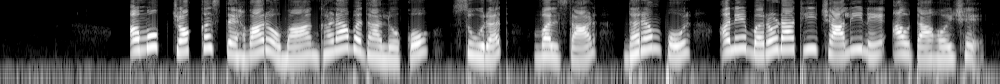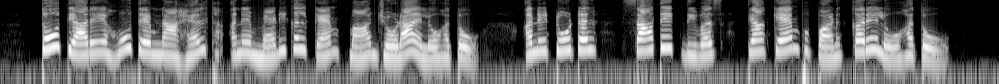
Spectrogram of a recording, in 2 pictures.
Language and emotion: Gujarati, neutral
